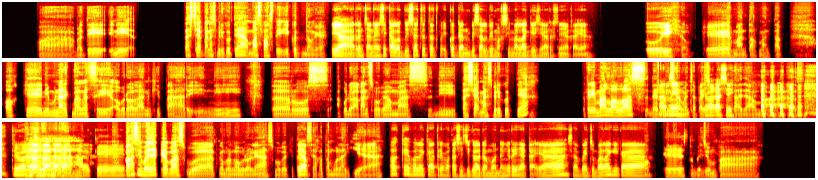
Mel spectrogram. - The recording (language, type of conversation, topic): Indonesian, podcast, Pernah nggak kamu mengikuti kata hati saat memilih jalan hidup, dan kenapa?
- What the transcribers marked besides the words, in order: "CPNS" said as "ce em es"; laugh; chuckle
